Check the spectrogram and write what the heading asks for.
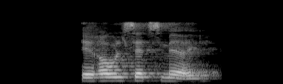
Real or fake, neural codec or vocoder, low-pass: real; none; 7.2 kHz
